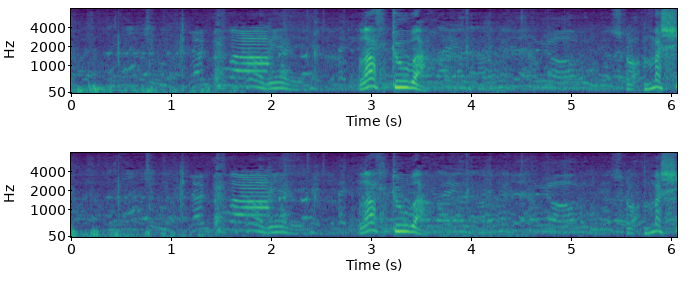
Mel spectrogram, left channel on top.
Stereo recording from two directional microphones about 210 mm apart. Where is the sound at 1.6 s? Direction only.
15° right (ahead or behind).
